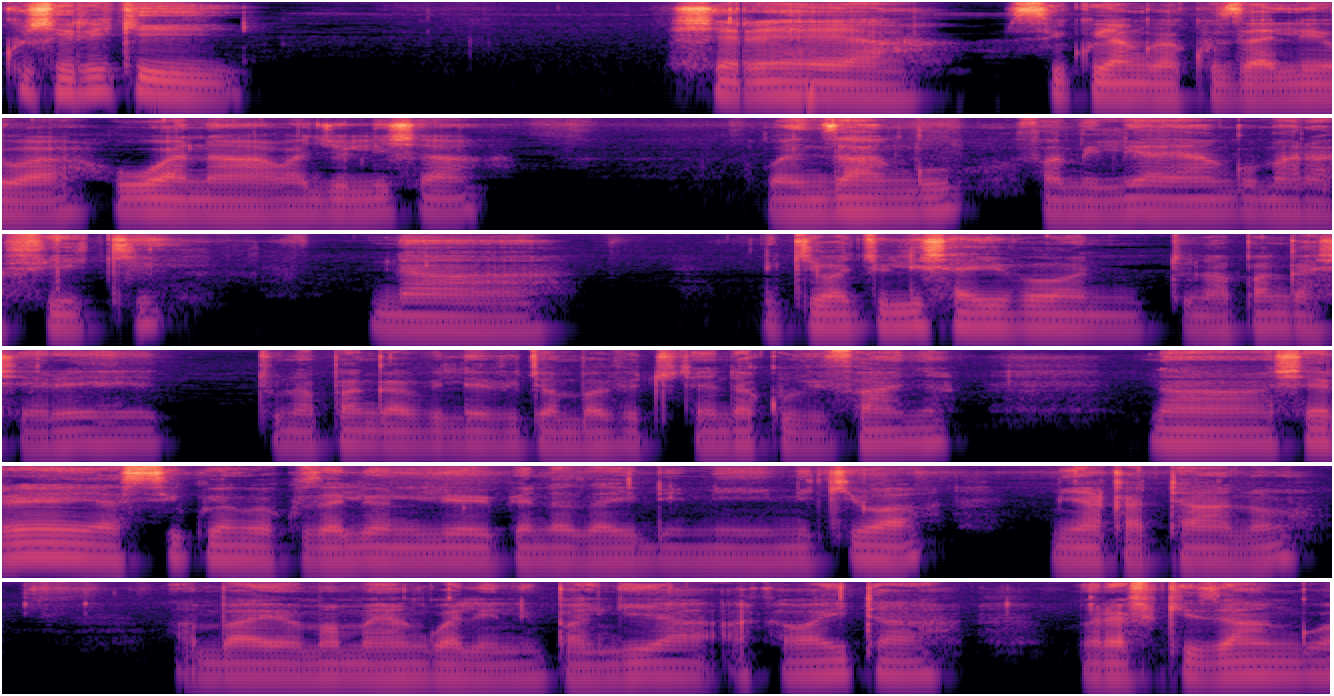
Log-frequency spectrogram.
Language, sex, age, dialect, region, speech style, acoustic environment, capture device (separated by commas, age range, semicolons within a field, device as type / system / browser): Swahili, male, 18-24, Kenya - Mombasa, Kenya, relaxed, silence, mobile / Linux / Chrome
